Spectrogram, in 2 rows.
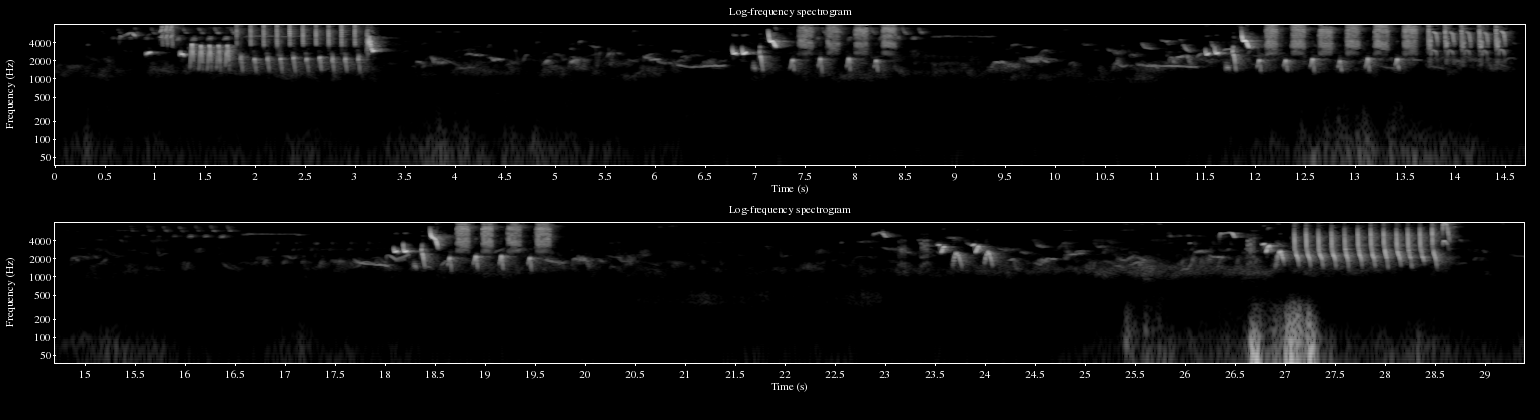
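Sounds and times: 
bird song with chattering trills: 0.0s - 29.3s.

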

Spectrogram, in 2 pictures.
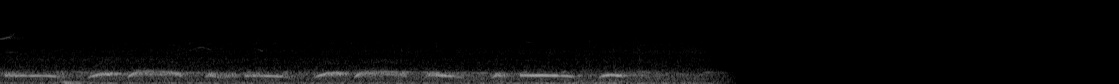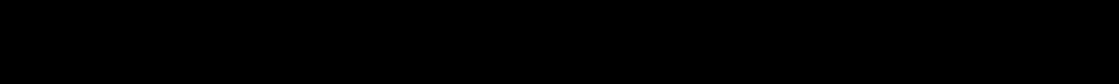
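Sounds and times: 
bird giving low mellow cooing notes: 0.0s - 6.6s.

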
